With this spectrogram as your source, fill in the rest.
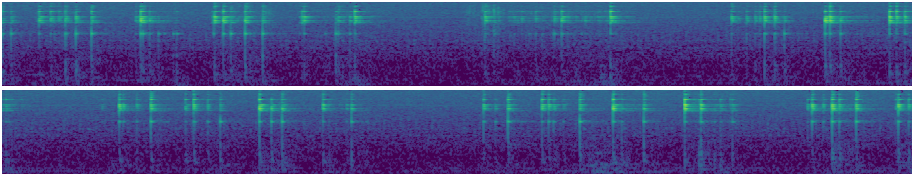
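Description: Nails and fingertips tap and rub the ribbed sides of an empty clear glass jar. Quiet, bright clicks and glassy taps come in quick clusters separated by short pauses, with a high ringing tone that dies away almost at once. Soft rubbing fills the spaces between the taps.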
